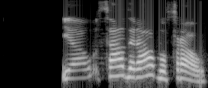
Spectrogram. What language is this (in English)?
Icelandic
